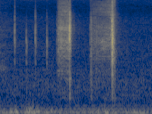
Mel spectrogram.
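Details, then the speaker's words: New aftermarket trunk latch actuator replacing failed electronic one: button pressed, quick crisp clicks as the latch opens; normal actuator operation. "every time and that in turn is going to open this latch"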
